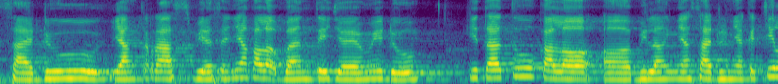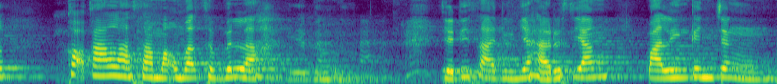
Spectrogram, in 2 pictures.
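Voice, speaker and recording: A woman's fairly high voice holds fairly even intonation, with noticeable background noise and audible room echo around her. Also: moderate pace. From East Java, Banyuwangi. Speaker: Buddhist nun and Dhamma speaker. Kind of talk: Dhamma talk. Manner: casual, friendly with hesitations.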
